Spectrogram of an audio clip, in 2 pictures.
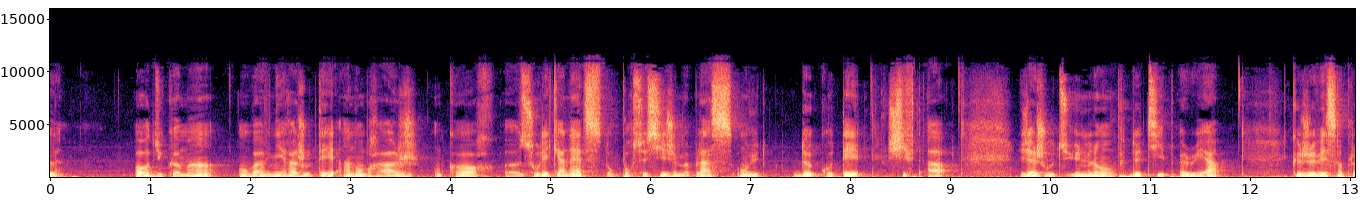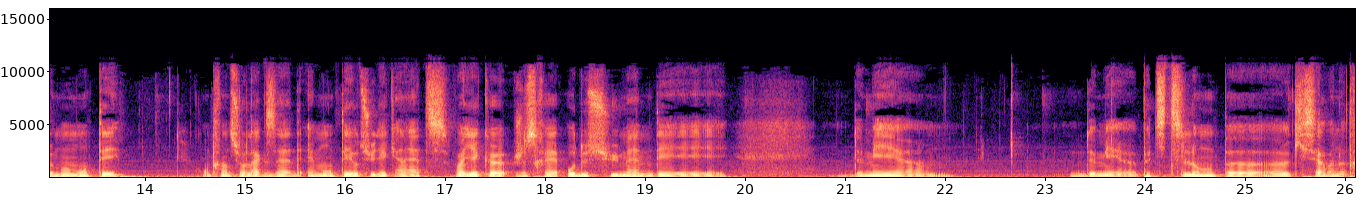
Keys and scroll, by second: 5.9 Escape, 6.8 KP_3, 9.1 shift+a, 13.1 g.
